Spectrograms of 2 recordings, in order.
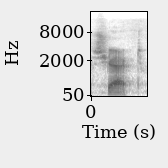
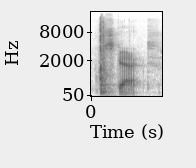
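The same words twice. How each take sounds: First: Schacht with "sh" at the start, like "shakt"; sh pronunciation. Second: Schacht with "sk" at the start, like "skakt"; sk pronunciation. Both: Shown as a demonstration. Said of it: "however you say his name".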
